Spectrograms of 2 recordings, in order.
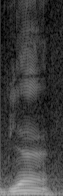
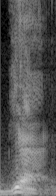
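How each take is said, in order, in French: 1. Le mot est dit calmement et doucement. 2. Le mot est crié fort.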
